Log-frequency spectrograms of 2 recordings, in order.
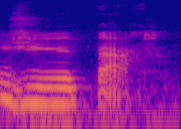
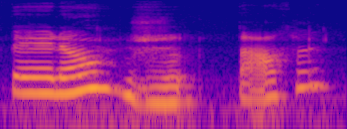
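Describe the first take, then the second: First: "Je parle" soft and low, final e silent; French je parle. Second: "je parle" with the e of je half-swallowed, slow; French je parle. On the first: A teacher repeating the correct French form softly to the class. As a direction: say "Je parle" quietly, no final e sound. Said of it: "sino parle". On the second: A French teacher demonstrating to her students, slow and careful. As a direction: say "je parle" slowly, clipping the final e of parle. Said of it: "je sí se pronuncia". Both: Shown as a demonstration.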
